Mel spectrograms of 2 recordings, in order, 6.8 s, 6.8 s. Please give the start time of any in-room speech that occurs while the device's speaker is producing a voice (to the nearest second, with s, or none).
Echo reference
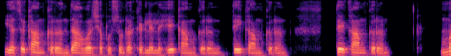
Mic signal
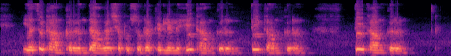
none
